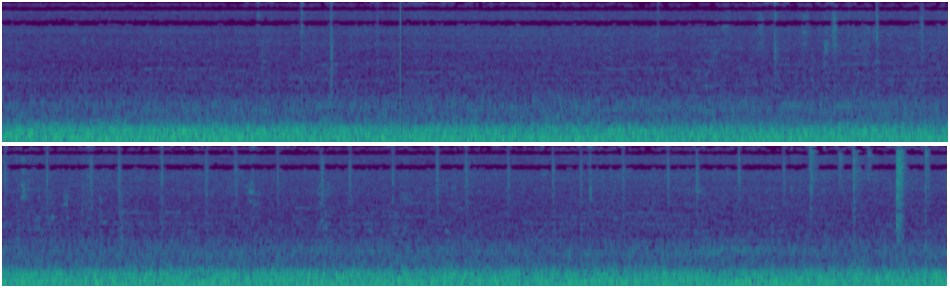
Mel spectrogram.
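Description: Steady low rumble of a jet airliner's cabin noise in flight, the engines and rushing air heard from inside the cabin, with a few faint clicks near the end.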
